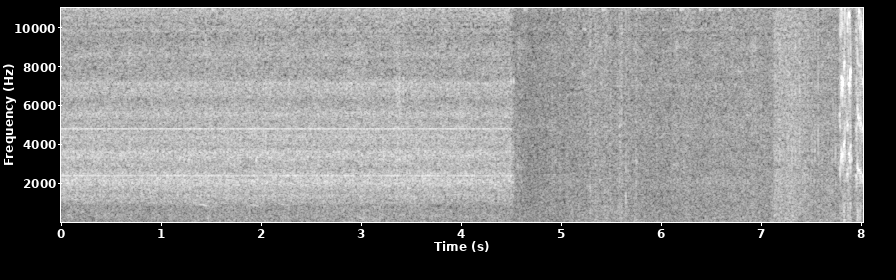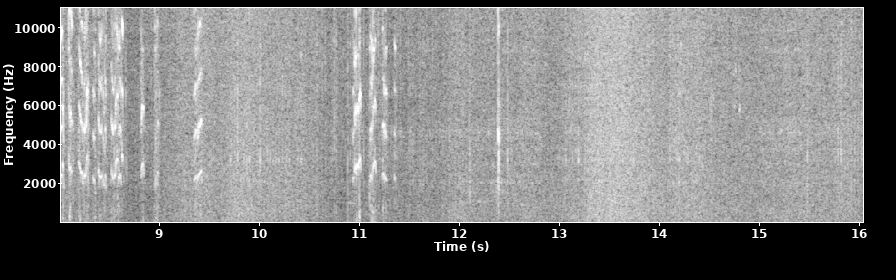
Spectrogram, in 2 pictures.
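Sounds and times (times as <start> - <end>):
frying pan sizzle: 0.0 - 16.0
rapid crackling pops: 7.1 - 16.0.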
